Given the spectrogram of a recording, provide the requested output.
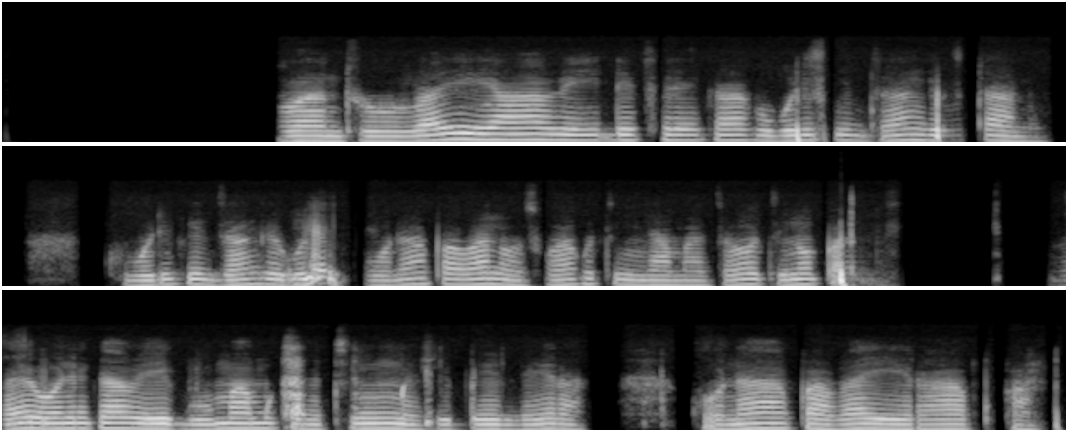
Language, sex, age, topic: Ndau, male, 18-24, health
